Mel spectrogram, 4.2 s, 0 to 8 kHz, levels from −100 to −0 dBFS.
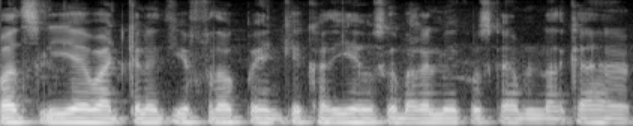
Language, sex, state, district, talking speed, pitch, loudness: Hindi, male, Odisha, Khordha, 240 wpm, 100 Hz, -18 LUFS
